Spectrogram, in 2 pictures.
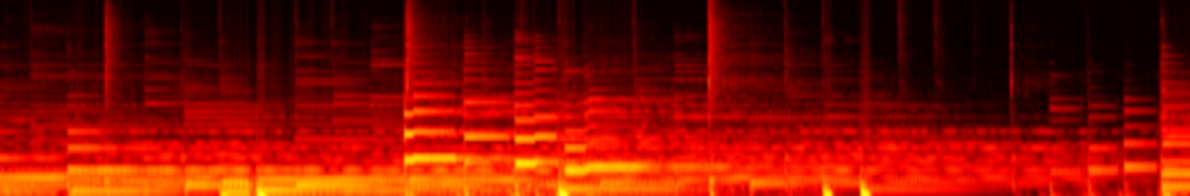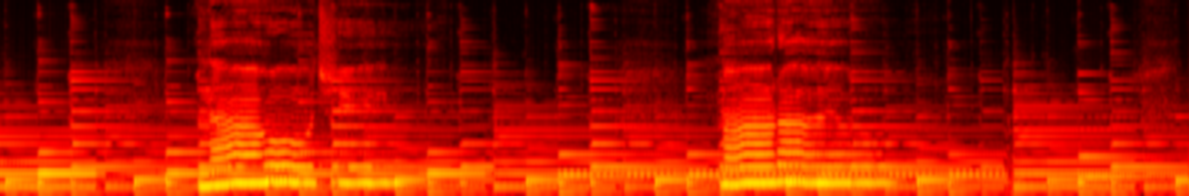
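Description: A Korean pop ballad plays on its own, with sustained harmonic chords and a melodic line. It swells into a fuller, steadier arrangement about halfway through, with bright melodic peaks rising twice.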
